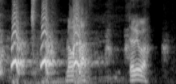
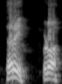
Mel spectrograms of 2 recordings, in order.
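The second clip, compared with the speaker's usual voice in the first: ordinary talk, nothing marked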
